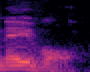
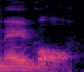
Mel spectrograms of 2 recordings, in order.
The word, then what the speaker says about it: Nabal: By the way, he's not saying navel. He's saying Nabal.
